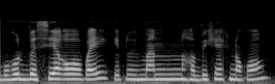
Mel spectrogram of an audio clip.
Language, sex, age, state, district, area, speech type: Assamese, female, 60+, Assam, Dhemaji, rural, spontaneous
